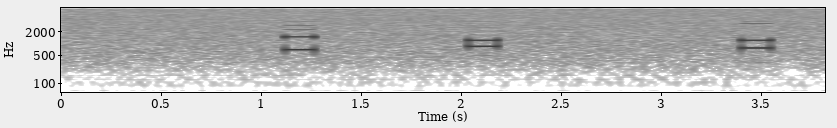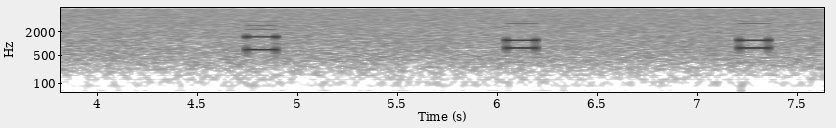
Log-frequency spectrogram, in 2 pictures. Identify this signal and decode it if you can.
DTMF, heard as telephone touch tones, dialled by hand, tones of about 150 ms. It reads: 3 7 4 3 4 4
